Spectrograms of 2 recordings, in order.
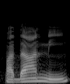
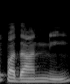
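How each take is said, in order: Both takes have the same delivery.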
